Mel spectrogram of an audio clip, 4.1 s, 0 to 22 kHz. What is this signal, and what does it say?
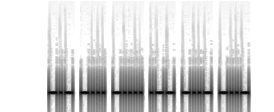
Morse code, heard as a keyed tone, about 30 wpm, 700 Hz. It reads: KB6WXX
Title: USA Call Signs Repeated 2x 30wpm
